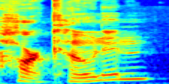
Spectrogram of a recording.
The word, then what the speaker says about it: Harkonnen: this film do baron harkenin which they pronounce it harkonnen whatever at no point does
